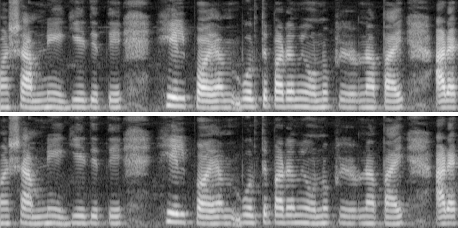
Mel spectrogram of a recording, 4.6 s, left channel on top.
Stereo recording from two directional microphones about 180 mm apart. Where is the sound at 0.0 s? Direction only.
15° left (ahead or behind).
